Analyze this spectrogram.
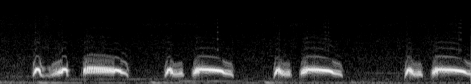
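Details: Spotted dove coo used as a lure for other doves: four rapid-fire phrases, each a quavering double note then a sustained, downward-curving coo, repeated roughly every second.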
